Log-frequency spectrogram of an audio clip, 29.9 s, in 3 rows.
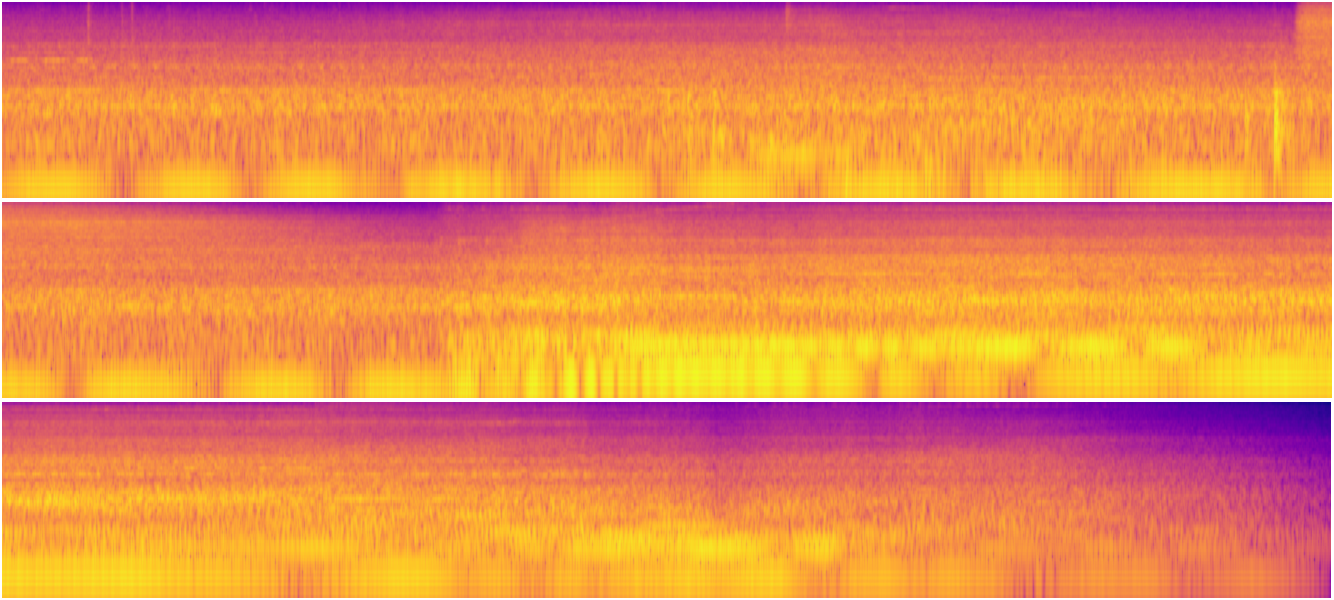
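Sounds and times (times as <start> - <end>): diesel train engine humming: 0.0 - 29.9
hiss: 9.6 - 14.2.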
